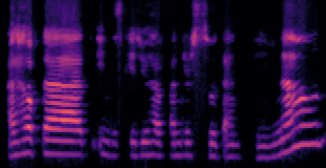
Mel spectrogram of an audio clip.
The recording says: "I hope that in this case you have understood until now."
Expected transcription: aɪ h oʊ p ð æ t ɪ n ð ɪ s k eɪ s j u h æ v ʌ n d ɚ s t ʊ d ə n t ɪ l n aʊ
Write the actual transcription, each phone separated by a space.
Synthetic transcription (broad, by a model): aɪ h oʊ p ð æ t ɪ n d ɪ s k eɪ j u h æ v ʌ n d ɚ s t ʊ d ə n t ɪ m n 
